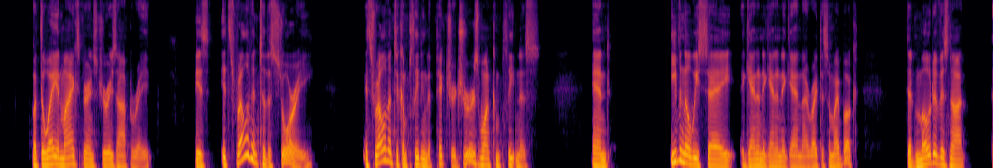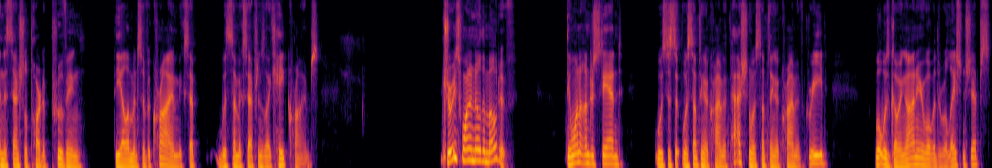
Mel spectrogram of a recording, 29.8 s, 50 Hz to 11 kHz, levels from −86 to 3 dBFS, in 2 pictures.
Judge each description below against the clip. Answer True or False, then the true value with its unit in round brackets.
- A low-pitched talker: True (120 Hz)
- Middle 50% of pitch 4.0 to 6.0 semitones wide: True (4.3 semitones)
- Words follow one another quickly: False (190 wpm)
